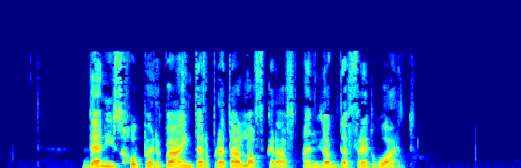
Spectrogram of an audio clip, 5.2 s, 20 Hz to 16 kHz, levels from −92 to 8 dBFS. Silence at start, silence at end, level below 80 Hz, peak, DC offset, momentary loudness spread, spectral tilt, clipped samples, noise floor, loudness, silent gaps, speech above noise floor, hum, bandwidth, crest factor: 0.85 s; 1.2 s; -74 dBFS; -2 dBFS; under 0.1%; 6 LU; -5 dB/octave; under 0.1%; -82 dBFS; -21 LUFS; none; 60 dB; none; 11.5 kHz; 20 dB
